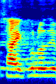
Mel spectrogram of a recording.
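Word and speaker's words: psychology: আমরা লেখার সময় পি লিখি কিন্তু উচ্চারণের সময় কি করি না, পি উচ্চারিত হয় না, যে কারণে এই বানানটা কি হয় আমাদের বেশিরভাগ ক্ষেত্রে ভুল হওয়ার সম্ভাবনা থাকে।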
